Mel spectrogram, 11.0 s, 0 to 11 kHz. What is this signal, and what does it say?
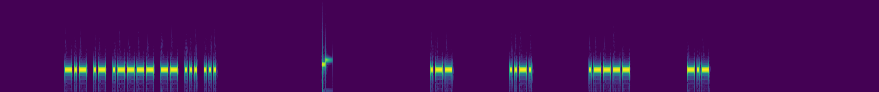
Morse code, heard as a keyed tone, about 40 wpm, spaced as for 20 wpm, 690 Hz. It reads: KA1MSS WF1K
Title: USA Call Signs - 8x Character Spacing - 40wpm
